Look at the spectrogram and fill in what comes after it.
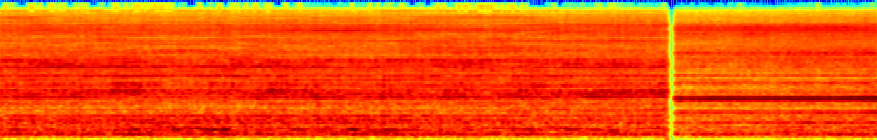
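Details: JB vacuum pump pulling down a refrigeration system that had water in the lines. Steady hissy drone with no knocks or grinding; the pump runs healthy, and its oil came out milky, probably with water vapour, and was changed.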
